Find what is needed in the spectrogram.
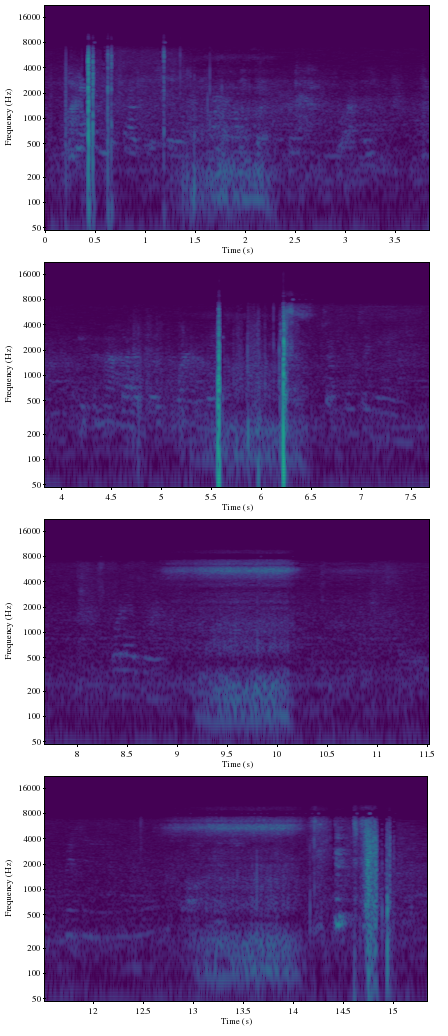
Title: My MaMa Snoring Like A Muthafuxkaa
